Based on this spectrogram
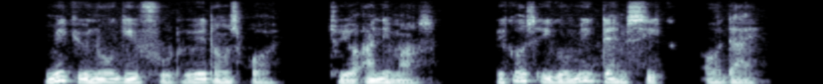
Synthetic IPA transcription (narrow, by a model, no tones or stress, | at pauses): mekʰjunoɡivfudwedɔ̃nspɔɪ | tʰujɔʔanimals | b̥ikʰɔsiɡomek̚dɛ̃msik | ɔdaɪ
